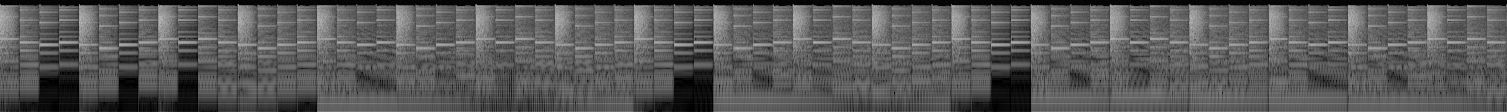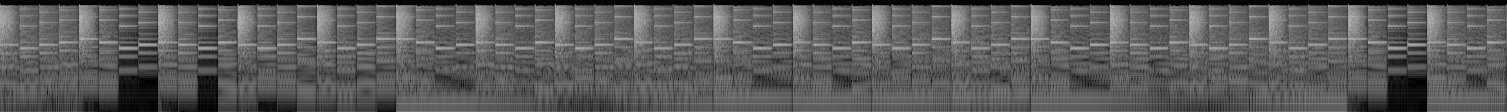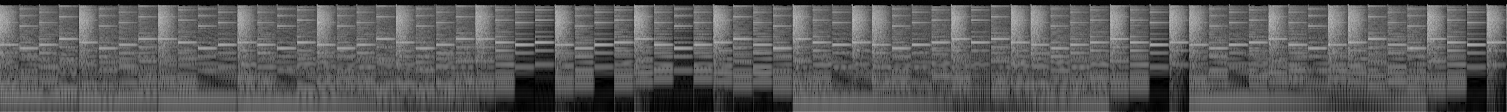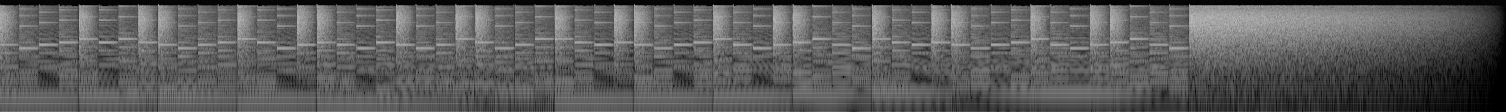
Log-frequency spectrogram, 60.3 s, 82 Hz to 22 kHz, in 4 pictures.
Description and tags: Pixel Song #21
Music, Pixel, Short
